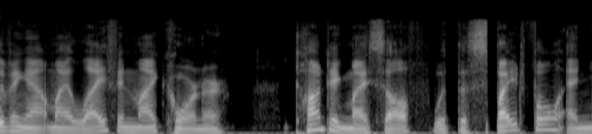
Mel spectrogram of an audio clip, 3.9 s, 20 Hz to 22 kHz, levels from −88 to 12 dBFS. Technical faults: none

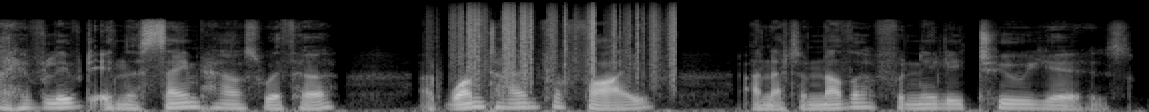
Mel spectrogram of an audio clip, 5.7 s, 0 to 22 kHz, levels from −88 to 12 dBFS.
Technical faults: cable scratch noise

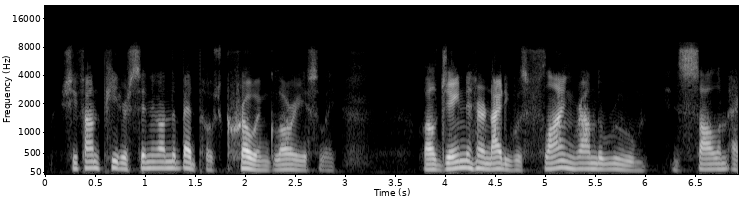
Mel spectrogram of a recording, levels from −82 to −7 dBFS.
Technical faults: none

